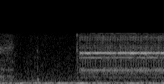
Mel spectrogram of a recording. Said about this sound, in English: Oh, what's that? Oh, it's the phone ringing, Mother. Well, answer it. It sounds so... far away.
